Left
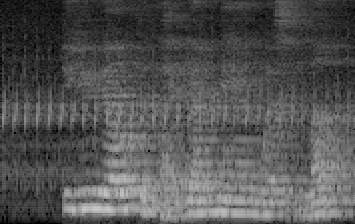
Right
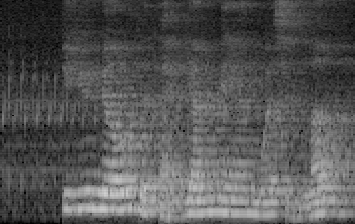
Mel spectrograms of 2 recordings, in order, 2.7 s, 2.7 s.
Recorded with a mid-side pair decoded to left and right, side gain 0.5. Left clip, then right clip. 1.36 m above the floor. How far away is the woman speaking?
About 0.6 m.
